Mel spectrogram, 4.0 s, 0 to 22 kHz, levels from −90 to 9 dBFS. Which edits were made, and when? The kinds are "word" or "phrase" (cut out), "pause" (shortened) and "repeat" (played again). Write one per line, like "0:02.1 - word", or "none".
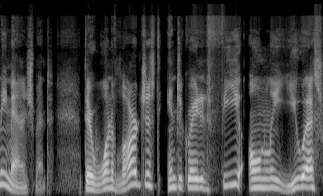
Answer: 0:01.4 - word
